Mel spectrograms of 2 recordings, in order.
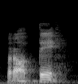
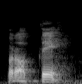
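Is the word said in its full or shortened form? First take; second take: full; full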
